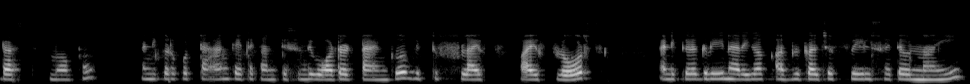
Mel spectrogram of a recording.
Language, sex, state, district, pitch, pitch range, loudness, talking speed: Telugu, female, Telangana, Karimnagar, 240 Hz, 230-255 Hz, -25 LUFS, 130 wpm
